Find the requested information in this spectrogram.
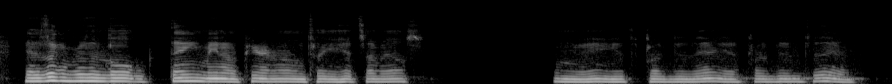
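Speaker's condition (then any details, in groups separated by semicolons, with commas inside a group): Parkinson's disease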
